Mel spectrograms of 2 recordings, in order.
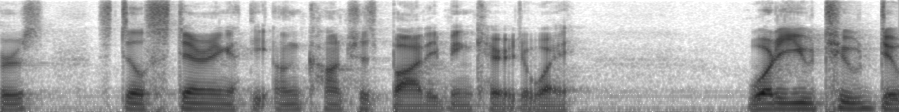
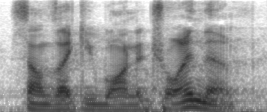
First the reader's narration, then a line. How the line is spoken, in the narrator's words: he growls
